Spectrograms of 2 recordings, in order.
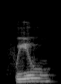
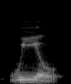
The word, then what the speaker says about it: wheel: a word like wheel, where the wh sound, the WH sound, is pronounced different for a plain W. So wheel versus wheel, if you can hear that difference.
